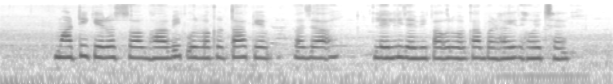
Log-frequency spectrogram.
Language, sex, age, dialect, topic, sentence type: Maithili, female, 25-30, Angika, agriculture, statement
